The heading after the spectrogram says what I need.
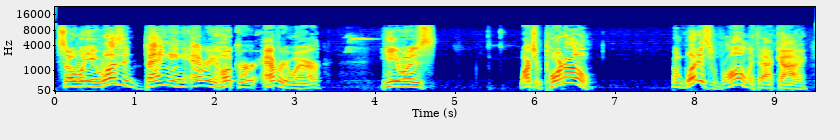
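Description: A man's voice: high-pitched, very animated, measured pace, pauses often, clean tone, no echo, muffled recording. An American man hosting casual political commentary, blunt and full of swearing. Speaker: host.

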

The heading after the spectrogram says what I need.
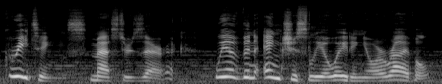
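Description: A woman's voice: mid-range voice, big pitch swings, moderate pace, a little mellow, faint music behind, natural voice. A woman voicing a dignified angel leader. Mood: poised. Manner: poised, formal.

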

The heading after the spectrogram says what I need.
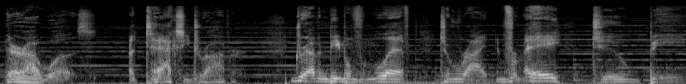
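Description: A man's voice: mid-range voice, a little slow, a bit bright, faint music behind. A man reading the part of a brooding former taxi driver in solemn voice-over narration during a script read-through.

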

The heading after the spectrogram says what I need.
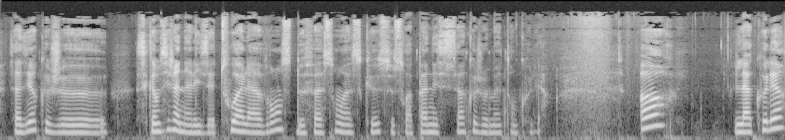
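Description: A woman coach with a medium-pitched, darkish voice leads a group challenge. Her motivational talk is casual, blunt and emphatic, with plenty of swearing.

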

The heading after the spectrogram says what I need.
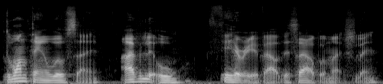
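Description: Deep-voiced man chatting about music. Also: very animated, fast talker, creaky, a little mellow. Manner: rambling, restarts, many "you know". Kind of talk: casual music review chat.

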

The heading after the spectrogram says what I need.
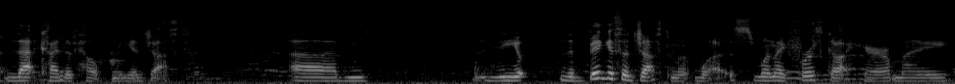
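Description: A middle-aged woman from England speaks with a somewhat low voice. She tells her story in a rambling, unhurried way, with restarts and laughs. It is an oral history interview recorded in a library. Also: darkish tone. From England, grew up partly in Guyana.

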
